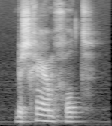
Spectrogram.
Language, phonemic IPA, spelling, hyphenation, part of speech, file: Dutch, /bəˈsxɛrmˌɣɔt/, beschermgod, be‧scherm‧god, noun, Nl-beschermgod.ogg
- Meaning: tutelary deity, guardian deity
